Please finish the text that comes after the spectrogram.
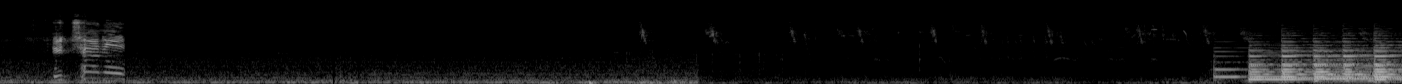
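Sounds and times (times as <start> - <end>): birds chirping faintly: 6.1 - 14.0.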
